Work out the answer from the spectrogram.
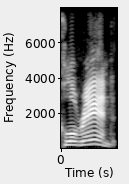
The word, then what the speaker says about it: Clorinde: Clorinde. That's how she pronounces it.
